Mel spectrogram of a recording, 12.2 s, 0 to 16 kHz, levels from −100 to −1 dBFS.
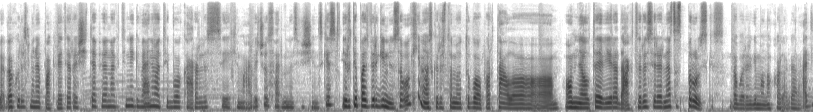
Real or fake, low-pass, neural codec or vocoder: real; 14.4 kHz; none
